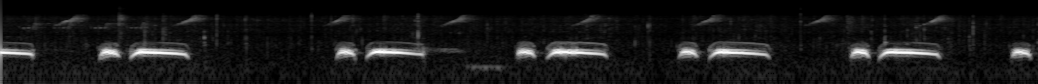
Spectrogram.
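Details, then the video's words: Steady hollow cooing of a spotted dove, 'gù thúc' type in a regional style: groups of two or three low notes, the last one longest, with high rising chirps of small birds behind. "Thổ âm cực phê! thuc gù thúc kèm bài bản"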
